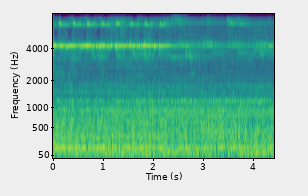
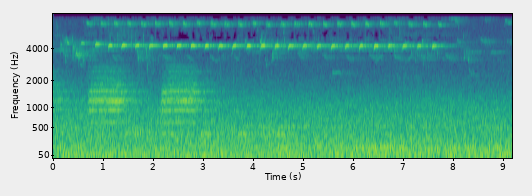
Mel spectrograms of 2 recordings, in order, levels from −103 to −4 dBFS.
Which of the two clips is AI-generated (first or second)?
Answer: first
